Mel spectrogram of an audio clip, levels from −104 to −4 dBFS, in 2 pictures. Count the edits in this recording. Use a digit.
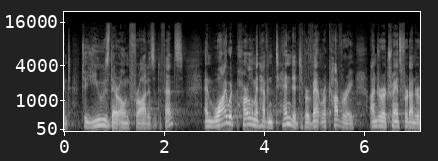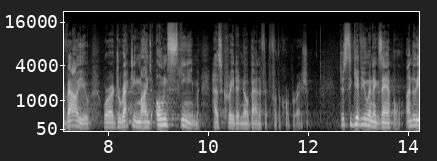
0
